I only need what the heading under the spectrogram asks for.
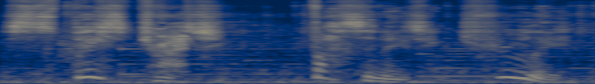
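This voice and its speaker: A man playing an eccentric, absent-minded scientist in a video game, rambling and excitable about his research. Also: a little high, slow pace, soft background music, exaggerated voice. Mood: rapt, excited. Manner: rambling, excitable, self-absorbed. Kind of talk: video game character acting.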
